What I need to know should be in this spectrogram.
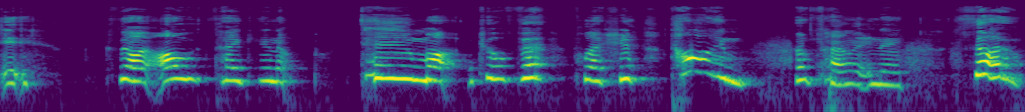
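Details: Young woman with cerebral palsy causing involuntary movements, recently fitted with braces on top and bottom teeth; dysarthric speech.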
